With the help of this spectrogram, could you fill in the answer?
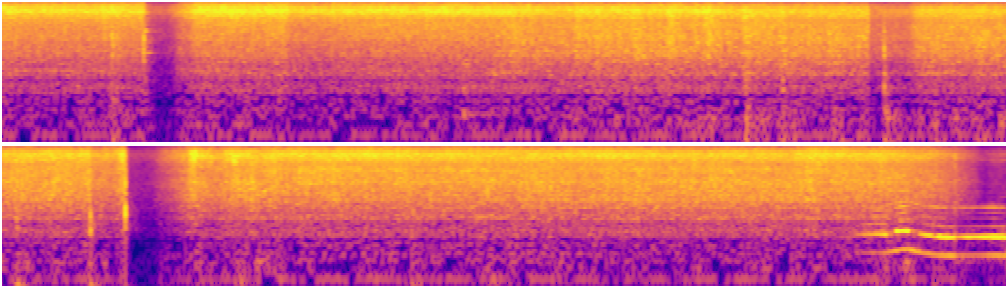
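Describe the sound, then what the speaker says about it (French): Beef searing over high heat in a pan gives a steady, loud broadband hiss and sizzle. It runs almost unbroken, with two brief dips and no talk. "Donc là je vais faire cuire ma viande."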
